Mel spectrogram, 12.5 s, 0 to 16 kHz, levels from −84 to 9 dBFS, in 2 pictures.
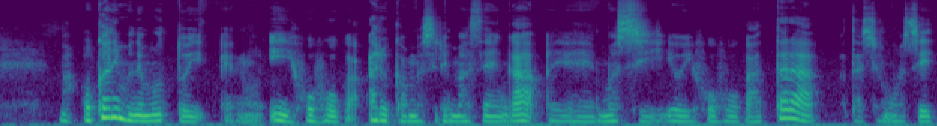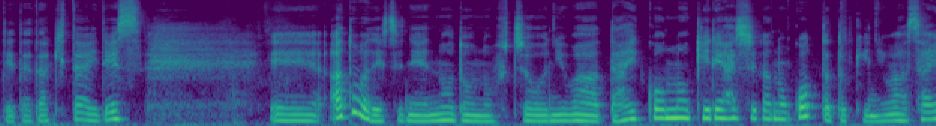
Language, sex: Japanese, female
